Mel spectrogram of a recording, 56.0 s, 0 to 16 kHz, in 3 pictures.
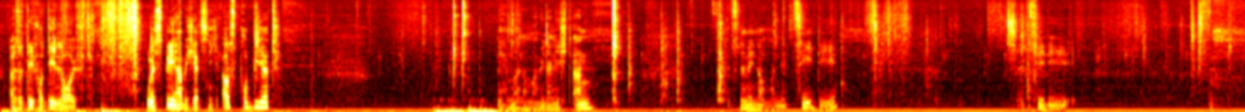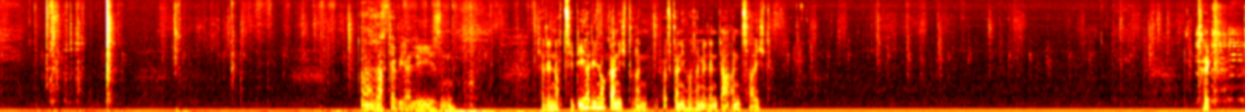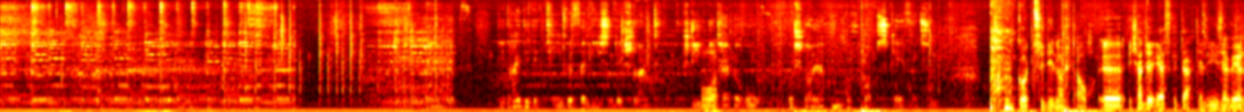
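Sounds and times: guitar music through small speaker: 36.7s - 41.8s.

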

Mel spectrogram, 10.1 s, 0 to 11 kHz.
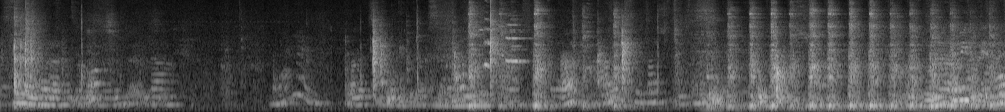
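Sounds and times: girls chattering: 0.0s - 10.0s
clicks and knocks from looms: 7.0s - 10.0s.

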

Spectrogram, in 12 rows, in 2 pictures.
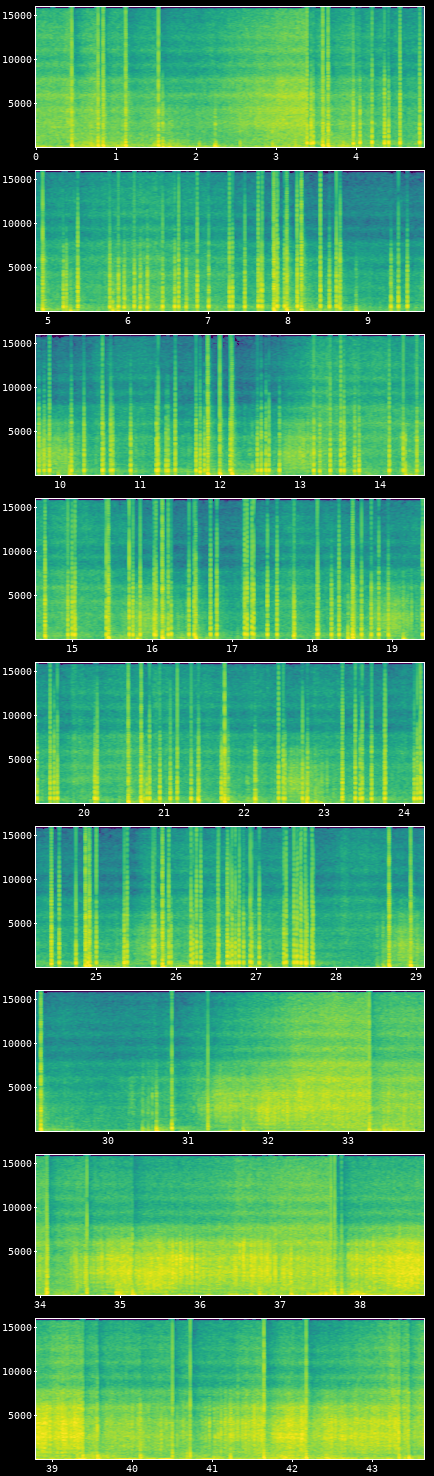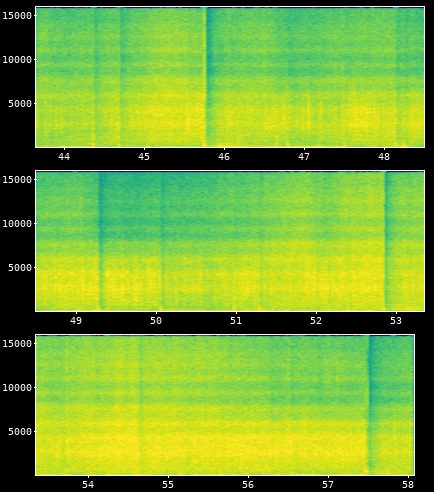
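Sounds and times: fireworks bangs and crackling: 0.0s - 58.0s.

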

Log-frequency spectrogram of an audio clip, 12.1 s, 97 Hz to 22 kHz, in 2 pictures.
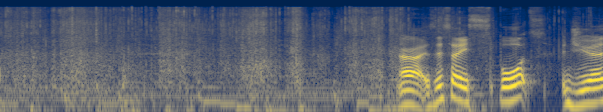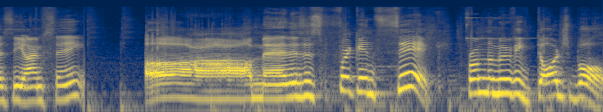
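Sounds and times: plastic packaging crinkling: 0.0s - 6.7s.

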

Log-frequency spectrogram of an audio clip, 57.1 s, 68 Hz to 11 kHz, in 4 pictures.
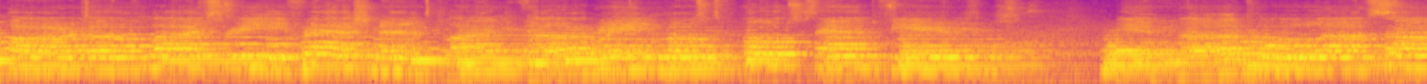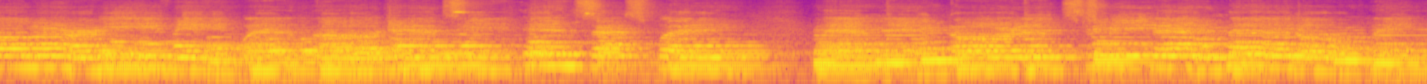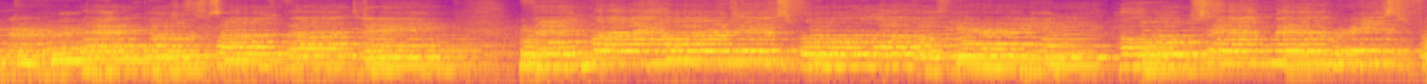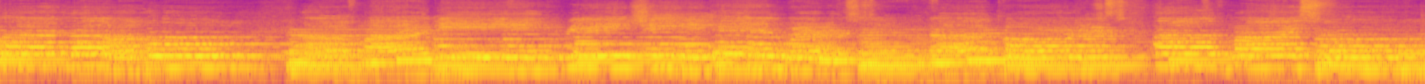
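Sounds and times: group singing a hymn: 0.0s - 57.0s.

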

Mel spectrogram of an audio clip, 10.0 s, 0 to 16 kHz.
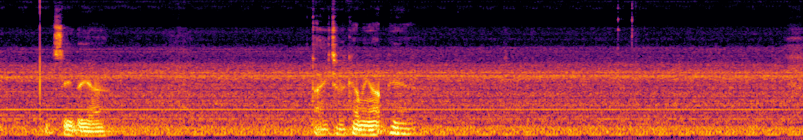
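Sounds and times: machinery hum and hiss: 0.0s - 10.0s.

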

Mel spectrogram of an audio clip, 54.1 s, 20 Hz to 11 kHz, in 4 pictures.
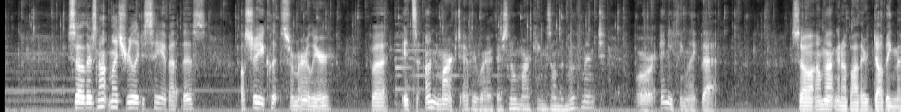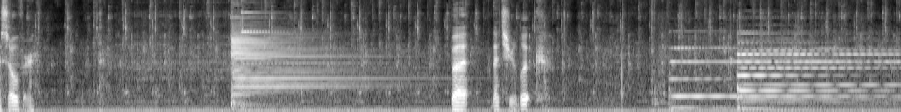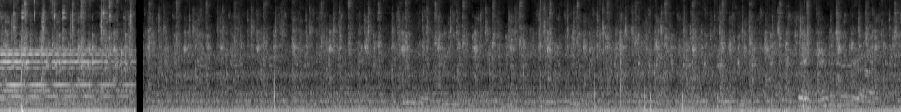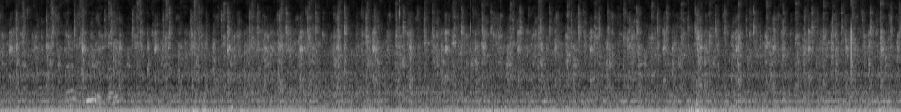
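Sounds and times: clock gong ringing: 0.1s - 10.8s, 15.7s - 22.6s, 23.3s - 29.1s
clock ticking faintly: 0.1s - 54.0s.

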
